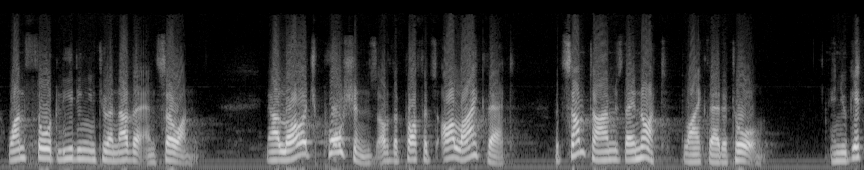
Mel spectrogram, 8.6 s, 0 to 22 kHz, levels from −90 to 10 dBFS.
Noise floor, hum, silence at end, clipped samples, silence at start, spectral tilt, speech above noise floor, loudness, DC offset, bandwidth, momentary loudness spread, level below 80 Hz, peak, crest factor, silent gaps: -50 dBFS; none; 0 s; under 0.1%; 0.1 s; -7 dB/octave; 36 dB; -15 LUFS; under 0.1%; 13 kHz; 10 LU; -50 dBFS; -2 dBFS; 12 dB; none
